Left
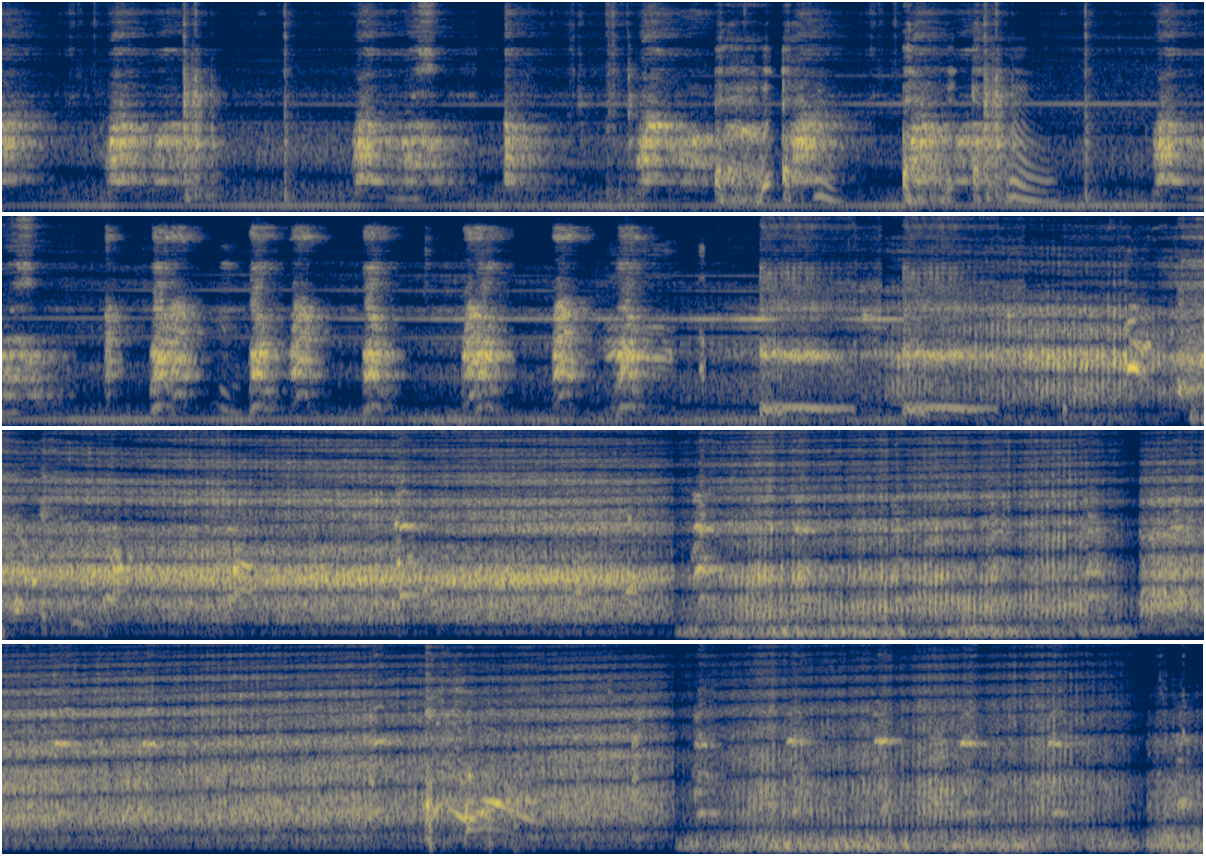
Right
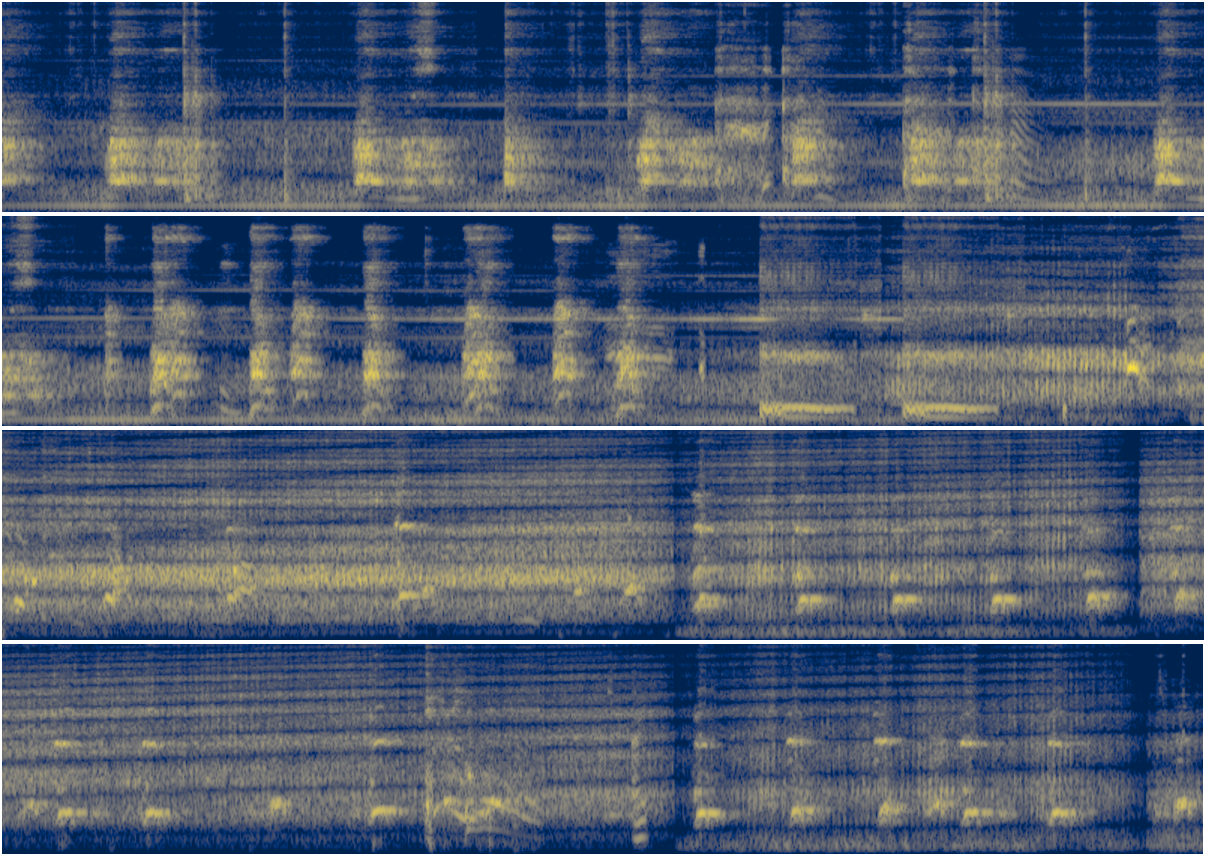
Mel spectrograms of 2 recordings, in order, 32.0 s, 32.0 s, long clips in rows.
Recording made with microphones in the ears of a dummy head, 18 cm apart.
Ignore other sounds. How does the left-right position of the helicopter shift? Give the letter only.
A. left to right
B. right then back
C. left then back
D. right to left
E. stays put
D.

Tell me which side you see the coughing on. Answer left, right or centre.
centre.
